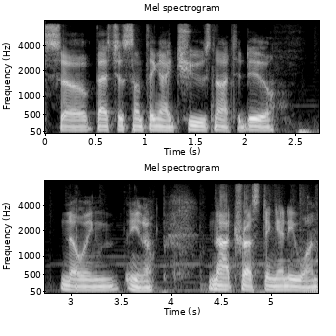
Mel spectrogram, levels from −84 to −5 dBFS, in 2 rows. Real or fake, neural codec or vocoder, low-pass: real; none; 7.2 kHz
